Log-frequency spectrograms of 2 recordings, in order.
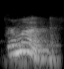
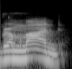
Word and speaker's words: Brahmand: Brahmand. I That's said right. Brahmand. Brahman. With the N at the end or a D? D. Yeah. Brahmand. He just didn't pronounce the last A, Brahmand.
